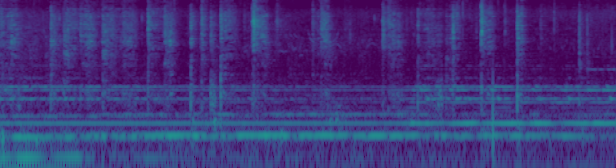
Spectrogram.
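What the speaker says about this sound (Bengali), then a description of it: "আর আমি ঘিটাকে একটু নেড়ে চেড়ে দিচ্ছি" Ghee with raisins and nuts is stirred in a wok for a sweet, with soft scraping and light metallic clinks over a faint sizzle and low background hum.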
